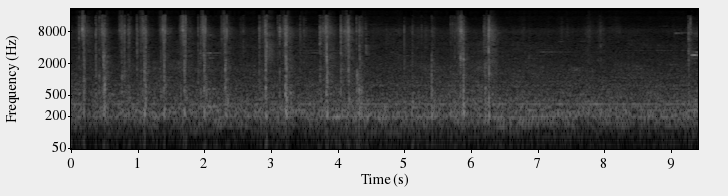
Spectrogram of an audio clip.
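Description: Cards are shuffled close by in a quiet room, a quick series of crisp riffling clicks and flutters that come in short irregular bursts over several seconds.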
